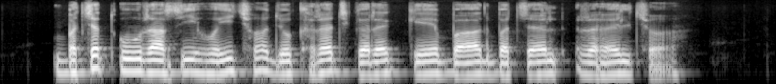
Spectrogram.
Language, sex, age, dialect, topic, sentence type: Maithili, male, 25-30, Eastern / Thethi, banking, statement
